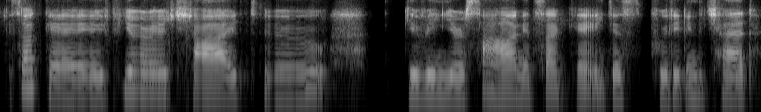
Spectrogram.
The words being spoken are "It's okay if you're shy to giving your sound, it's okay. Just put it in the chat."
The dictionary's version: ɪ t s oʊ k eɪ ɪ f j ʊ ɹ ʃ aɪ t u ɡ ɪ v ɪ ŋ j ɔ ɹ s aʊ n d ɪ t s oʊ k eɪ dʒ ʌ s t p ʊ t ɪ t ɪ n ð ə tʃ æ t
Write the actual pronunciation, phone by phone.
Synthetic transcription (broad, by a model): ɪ t s oʊ k eɪ ɪ f j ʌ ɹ ʃ aɪ t u ɡ ɪ v ɪ ŋ j ɔ ɹ s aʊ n ɪ t s oʊ k eɪ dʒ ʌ s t p ʊ t ɪ t ɪ n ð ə tʃ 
